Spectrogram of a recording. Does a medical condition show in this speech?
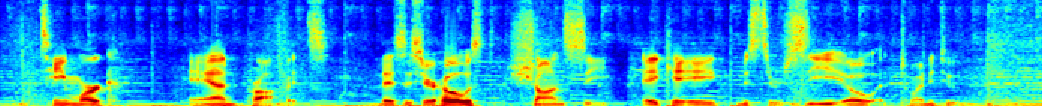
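No.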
